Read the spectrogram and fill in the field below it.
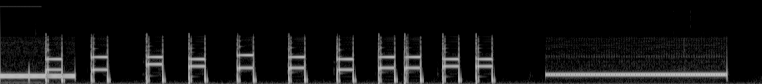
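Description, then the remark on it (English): A telephone dial tone cuts off into a quick run of about ten touch-tone beeps, evenly spaced, followed by a steady ringback-style tone lasting nearly two seconds as a phone call is placed. No one speaks. “So I decided to surprise the listener who sent it and give him a phone call.”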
